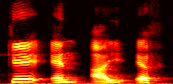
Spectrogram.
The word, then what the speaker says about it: knife: KNIFE. Knife. Again K is silent. N will be pronounced only.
